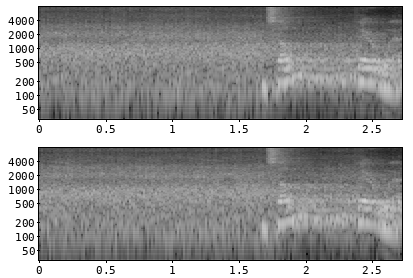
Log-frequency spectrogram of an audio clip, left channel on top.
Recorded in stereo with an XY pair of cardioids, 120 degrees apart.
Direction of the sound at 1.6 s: 5° left.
